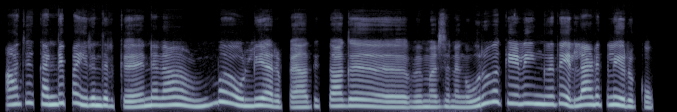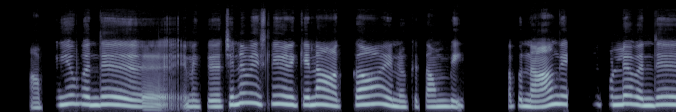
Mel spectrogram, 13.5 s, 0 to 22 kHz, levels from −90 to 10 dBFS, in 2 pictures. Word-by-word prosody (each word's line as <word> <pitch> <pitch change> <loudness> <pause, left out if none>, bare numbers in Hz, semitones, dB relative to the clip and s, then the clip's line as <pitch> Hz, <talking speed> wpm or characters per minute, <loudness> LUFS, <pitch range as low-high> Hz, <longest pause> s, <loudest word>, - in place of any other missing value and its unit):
அது 295 +4 -2 0.2
கண்டிப்பா 300 +4 +2
இருந்திருக்கு. 245 -6 +1
என்னன்னா, 255 +2 +2 0.2
ரொம்ப 255 - -1 0.2
ஒல்லியா 240 +1 +3
இருப்பேன். 185 -2 -3
அதுக்காக 225 +3 -3 0.7
விமர்சனங்கள். 195 -1 -3
உருவக் 335 +6 -1
கேலிங்கிறது 305 -2 +1
எல்லா 245 +4 +2
எடத்திலேயும் 275 -2 +2
இருக்கும். 195 -4 -5 0.6
அப்பயும் 270 - -4
வந்து 265 +1 +2 0.8
எனக்கு 210 -2 -5 0.2
சின்ன 275 +3 +2
வயசுலயே 305 -1 -2
எனக்கு 265 -1 0
ஏன்னா 285 +2 +3 0.2
அக்கா, 270 +5 -1 0.3
எனக்கு 205 -1 -3
தம்பி. 205 +1 -1 0.5
அப்ப 225 +2 -11
நாங்க 225 +10 +3
எங்களுக்குள்ள 280 0 -3
வந்து, 250 +2 +2
255 Hz, 125 wpm, -23 LUFS, 210-285 Hz, 0.8 s, ஒல்லியா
